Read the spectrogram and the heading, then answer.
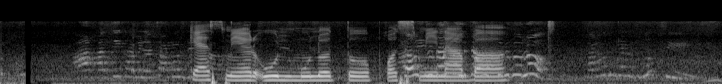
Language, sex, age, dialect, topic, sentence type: Bengali, female, 18-24, Western, agriculture, statement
